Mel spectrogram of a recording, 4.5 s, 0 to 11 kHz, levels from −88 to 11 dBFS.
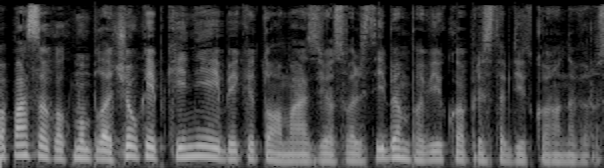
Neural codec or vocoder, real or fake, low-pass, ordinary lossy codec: none; real; 9.9 kHz; AAC, 48 kbps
